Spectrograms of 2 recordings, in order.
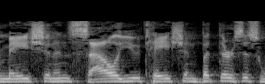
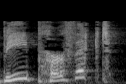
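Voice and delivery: slow, higher, rising "Be perfect?"; incredulous question; 7 semitones higher, slower than usual. Acted. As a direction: drag out "Be perfect?" in disbelief.

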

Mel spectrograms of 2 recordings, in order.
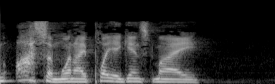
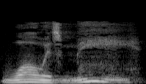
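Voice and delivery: lament; 4 semitones lower, 4 dB quieter, much slower than usual. Retold or imitated. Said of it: "And I cried".

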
